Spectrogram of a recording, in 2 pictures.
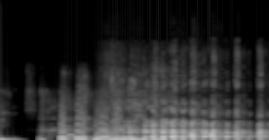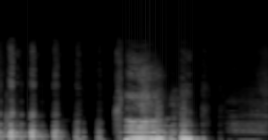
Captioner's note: laughing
